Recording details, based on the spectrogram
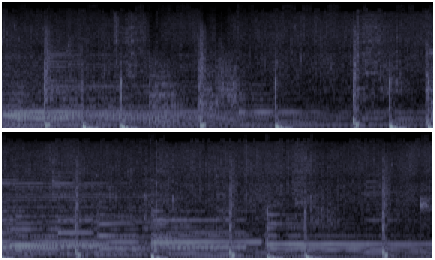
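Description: Sliced onions sizzle in a pan with half-fried garlic-ginger paste, cooked without oil for a pork dry fry. A steady frying hiss is broken by regular sharp scrapes and clanks of stirring.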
